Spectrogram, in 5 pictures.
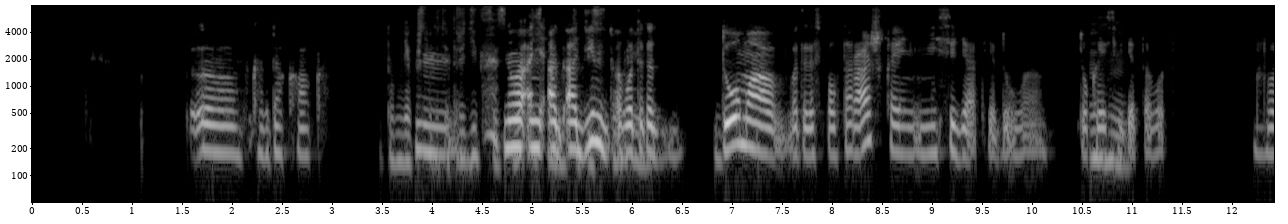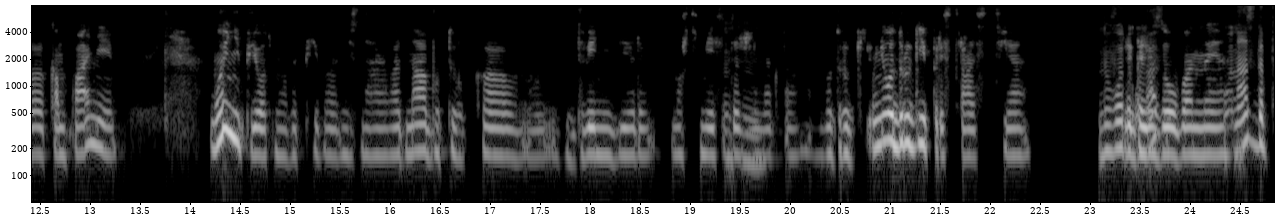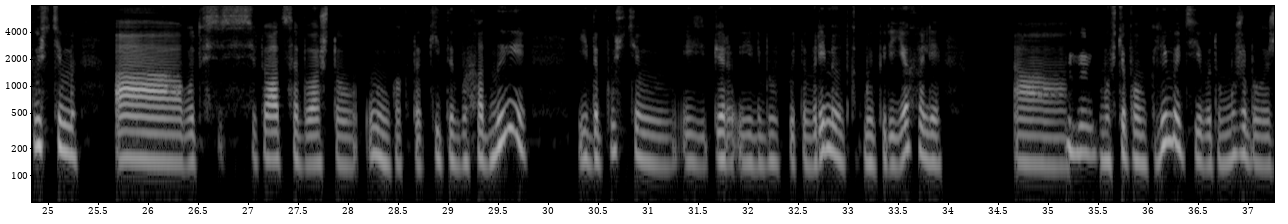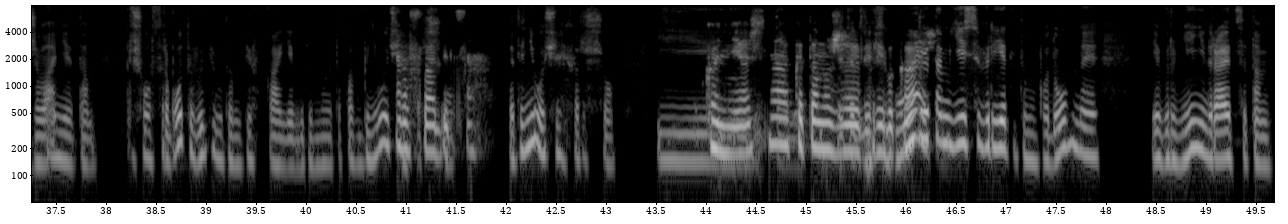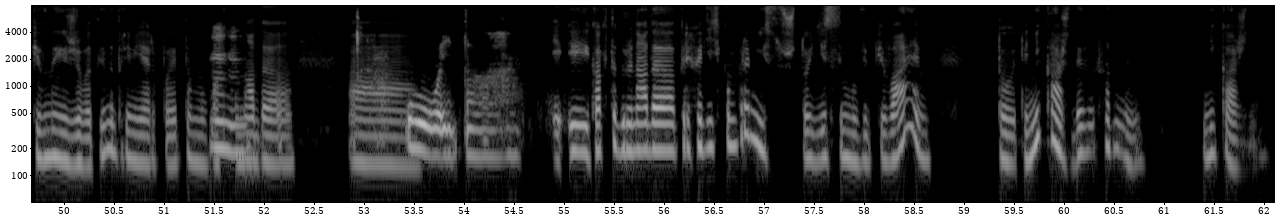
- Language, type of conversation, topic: Russian, unstructured, Как ты относишься к компромиссам при принятии семейных решений?
- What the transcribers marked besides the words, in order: other background noise; tapping; tsk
